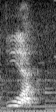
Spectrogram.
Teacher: jika berada di akhir kata fonem T, tidak diucapkan lepas. Bibir kita masih tetap rapat tertutup saat mengucapkan bunyi, misal pada kata buat.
